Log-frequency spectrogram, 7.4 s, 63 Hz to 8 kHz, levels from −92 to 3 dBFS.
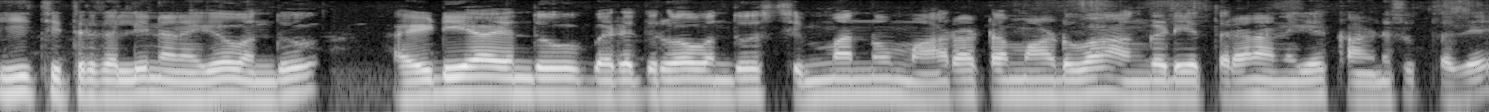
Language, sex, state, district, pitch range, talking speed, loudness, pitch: Kannada, male, Karnataka, Raichur, 125-135 Hz, 130 wpm, -16 LUFS, 130 Hz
